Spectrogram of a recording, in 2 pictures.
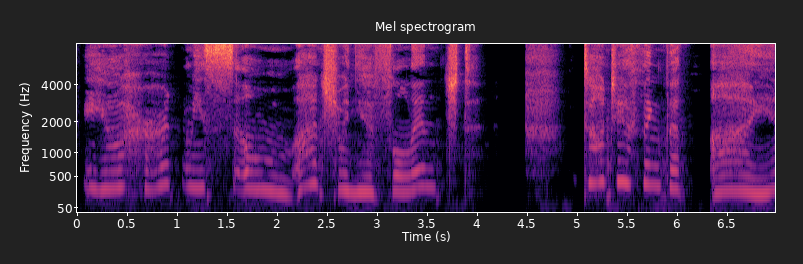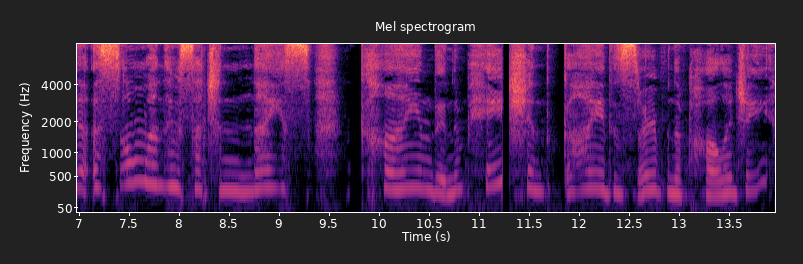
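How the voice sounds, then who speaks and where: Speaking very slowly in a high voice with no room sound, a woman portrays a femboy yandere boyfriend in ASMR, possessive and manipulative. She is breathy and sickly sweet, but the coaxing carries veiled menace, and the mood turns menacing and demanding.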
